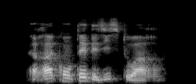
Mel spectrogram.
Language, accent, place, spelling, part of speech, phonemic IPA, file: French, France, Lyon, raconter des histoires, verb, /ʁa.kɔ̃.te de.z‿is.twaʁ/, LL-Q150 (fra)-raconter des histoires.wav
- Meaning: to tell tales, to tell fibs, to spin a yarn, to talk nonsense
